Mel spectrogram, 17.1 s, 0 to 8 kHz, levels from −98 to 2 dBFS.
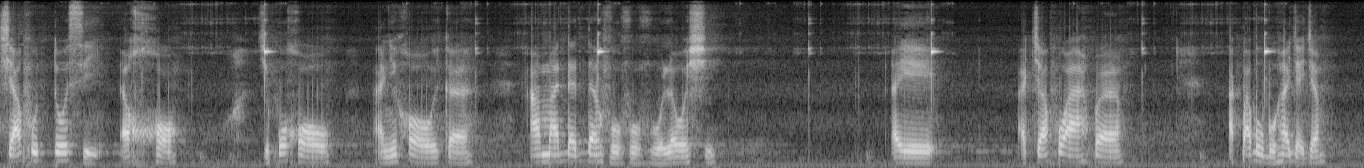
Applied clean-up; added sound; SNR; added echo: none; Chink, clink; 11 dB; reverberation time 1.0 s.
